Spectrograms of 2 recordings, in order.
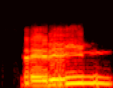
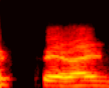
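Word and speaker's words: serine: सेरीन के बदले सेराइन, मतलब थोड़ा बहुत सिमिलर प्रोनाउंसिएशन है.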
